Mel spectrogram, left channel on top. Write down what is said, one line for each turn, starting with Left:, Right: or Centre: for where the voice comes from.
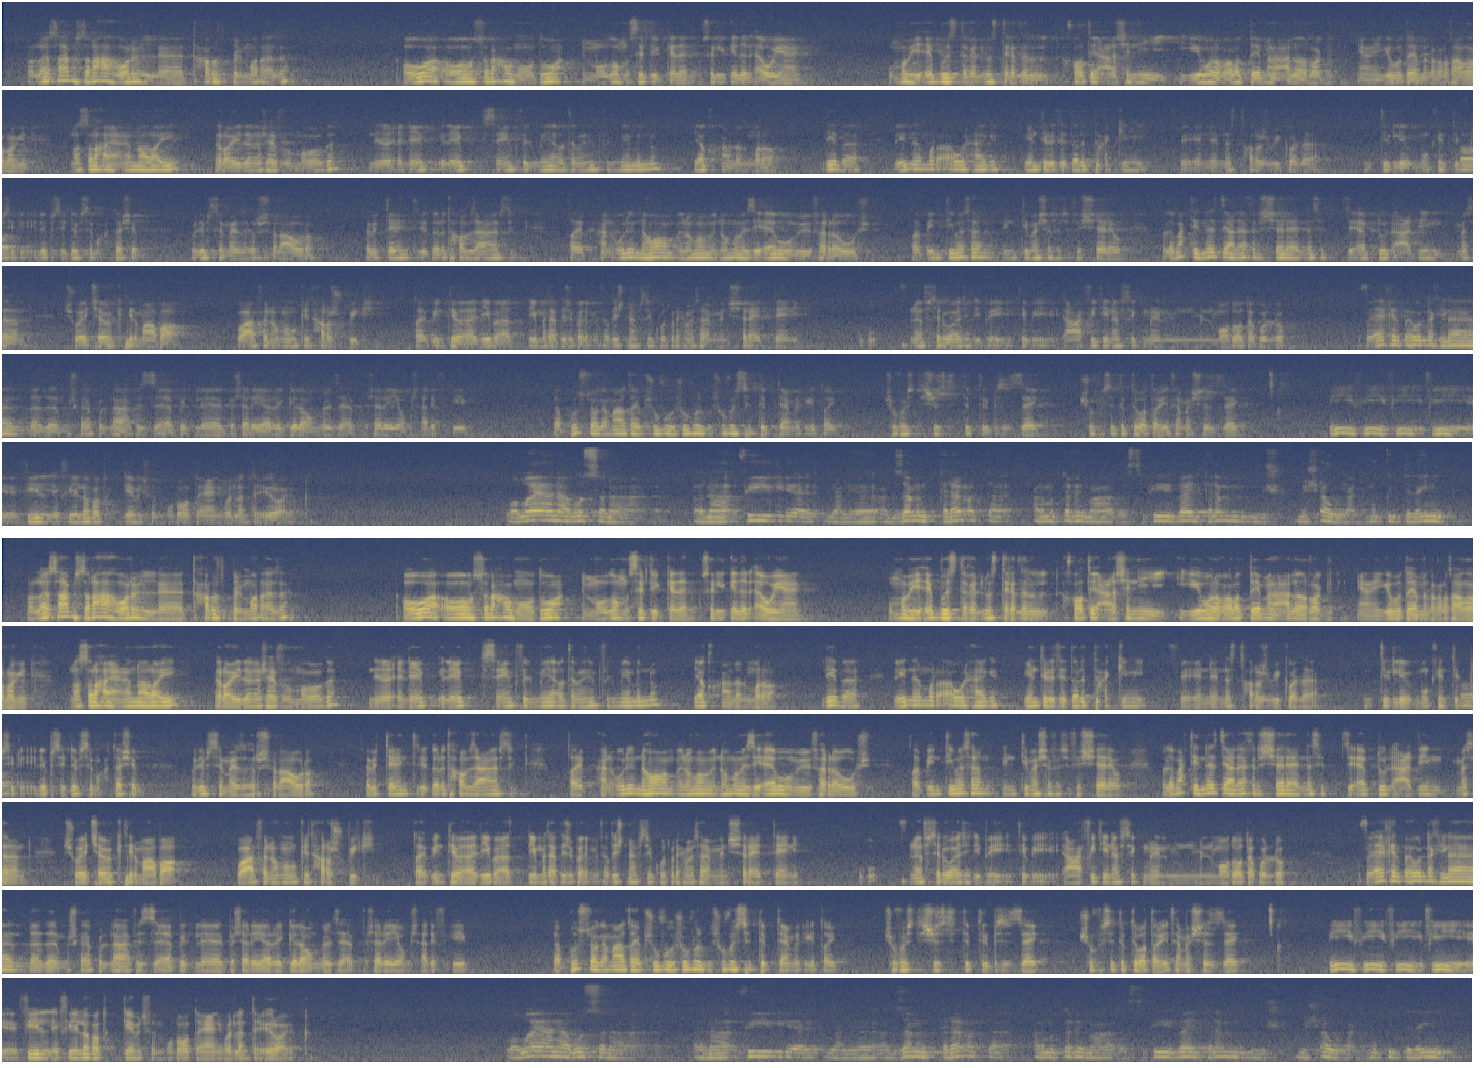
Right: والله صعب الصراحة حوار التحرش بالمرأة ده هو هو الصراحة موضوع الموضوع مثير للجدل مثير للجدل قوي يعني هما بيحبوا يستغلوه استغلال خاطئ علشان ي- يجيبوا الغلط دايما على الراجل يعني يجيبوا دايما الغلط على الراجل انا الصراحه يعني انا رايي رايي اللي انا شايفه في الموضوع ده ان ال- العيب العيب 90% او 80% منه يقع على المراه ليه بقى لان المراه اول حاجه انت اللي تقدري تتحكمي في ان الناس تتحرش بيك ولا لا انت اللي ممكن تلبسي
Left: اه
Right: لبس لبس محتشم ولبس ما يظهرش
Left: مم.
Right: العوره فبالتالي انت اللي تقدري تحافظي على نفسك طيب هنقول ان هو ان هم ان هم ذئاب وما بيفرقوش طب انت مثلا انت ماشيه في في الشارع ولمحت الناس دي على اخر الشارع الناس الذئاب دول قاعدين مثلا شويه شباب كتير مع بعض وعارفه ان هما ممكن يتحرشوا بيكي طيب انت بقى ليه بقى ليه ما تاخديش بقى ما تاخديش نفسك وتروحي مثلا من الشارع التاني وفي نفس الوقت تبقي تبقي عافيتي نفسك من الم- من الموضوع ده كله وفي الاخر بقى يقول لك لا ده, ده المشكله كلها في الذئاب ال- البشريه الرجاله هم الذئاب البشريه ومش عارف ايه طب بصوا يا جماعة طيب شوفوا شوفوا شوفوا الست بتعمل ايه طيب شوفوا الست- شوفوا الست بتلبس ازاي شوفوا الست بتبقى طريقتها ماشية ازاي في في في في في في لغط جامد في الموضوع ده يعني ولا انت ايه رأيك
Left: والله انا بص انا انا في يعني اجزاء من كلامك انا متفق معاه بس في باقي الكلام مش مش قوي يعني ممكن تلاقيني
